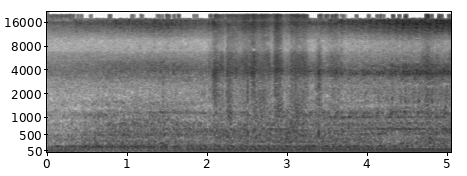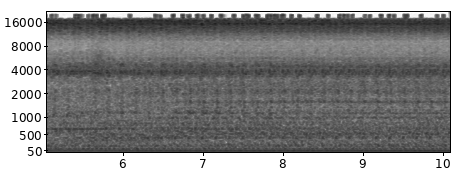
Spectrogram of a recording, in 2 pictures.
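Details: 1996 Ford F-250 7.3 Powerstroke diesel fed from a homemade fuel tank after pulling air through the fuel lines. Steady low clatter about three beats a second, idle holding even with no stumbling; fuel supply restored.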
